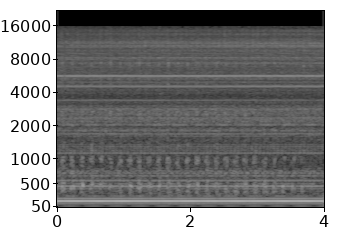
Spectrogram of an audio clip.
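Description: Milling machine running with an end mill taking a slow conventional-milling pass along a small metal casting: a steady hum with a fast, even pulsing over it.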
